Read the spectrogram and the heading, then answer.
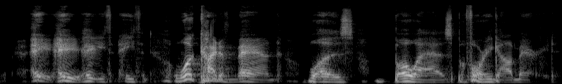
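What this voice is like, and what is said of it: Imitates another person's voice. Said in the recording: “I have a good Dr. Scott Hahn ... really bad Han impression”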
